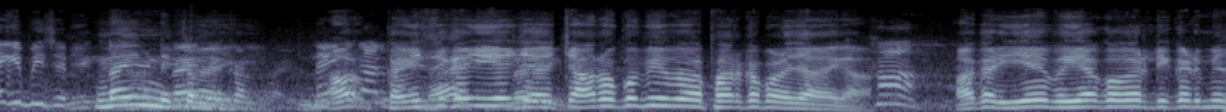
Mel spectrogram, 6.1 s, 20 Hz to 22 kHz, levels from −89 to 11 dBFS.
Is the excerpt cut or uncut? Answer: uncut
